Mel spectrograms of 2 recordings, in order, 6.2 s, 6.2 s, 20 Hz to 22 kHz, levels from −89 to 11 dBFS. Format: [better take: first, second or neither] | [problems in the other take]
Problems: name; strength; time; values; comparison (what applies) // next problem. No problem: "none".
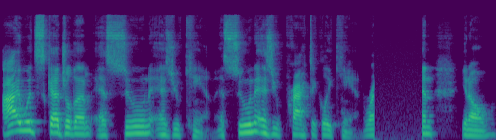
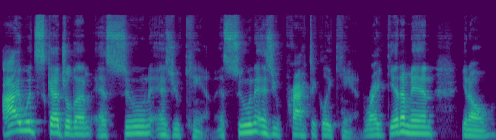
second | audio cutting out; at 4.5 s for 0.5 s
